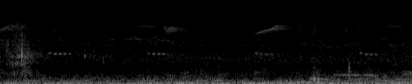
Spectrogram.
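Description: Several birds calling, with repeated short chirps and a few quick rising whistled notes, over a steady low background rumble.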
